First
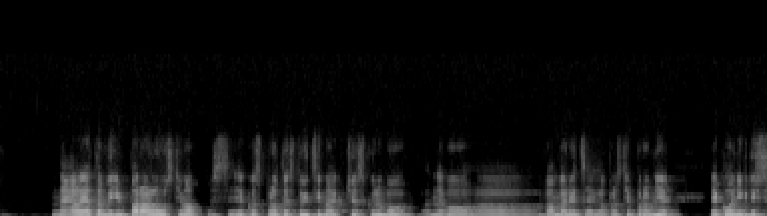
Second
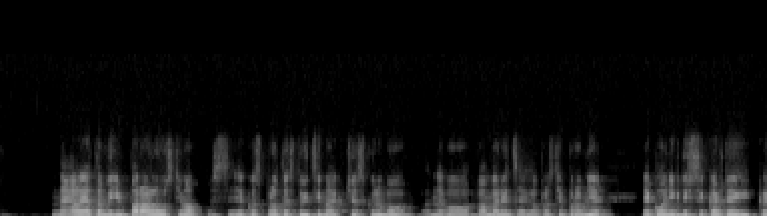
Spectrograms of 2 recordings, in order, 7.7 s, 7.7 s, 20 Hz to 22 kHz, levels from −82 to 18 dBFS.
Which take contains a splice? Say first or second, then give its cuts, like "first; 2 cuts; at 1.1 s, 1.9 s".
second; 1 cut; at 4.7 s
